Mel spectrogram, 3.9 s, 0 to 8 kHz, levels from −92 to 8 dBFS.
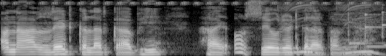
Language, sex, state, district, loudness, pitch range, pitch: Hindi, male, Jharkhand, Palamu, -16 LUFS, 110-120 Hz, 115 Hz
